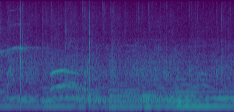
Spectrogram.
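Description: An audience claps in a steady rhythm after three people gave their life to Jesus. Sharp hand claps land about three times a second over sustained keyboard tones, with voices and whoops rising in the mix.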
